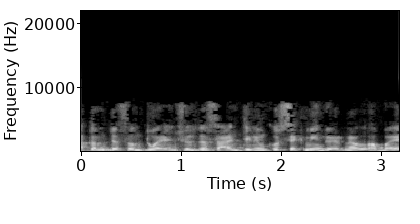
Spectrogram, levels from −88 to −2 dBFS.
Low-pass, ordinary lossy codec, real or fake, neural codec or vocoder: 10.8 kHz; MP3, 32 kbps; fake; codec, 24 kHz, 3.1 kbps, DualCodec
